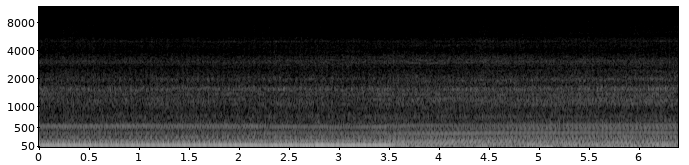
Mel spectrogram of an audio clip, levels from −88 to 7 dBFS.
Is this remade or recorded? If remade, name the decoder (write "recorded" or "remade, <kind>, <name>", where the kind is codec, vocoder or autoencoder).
recorded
